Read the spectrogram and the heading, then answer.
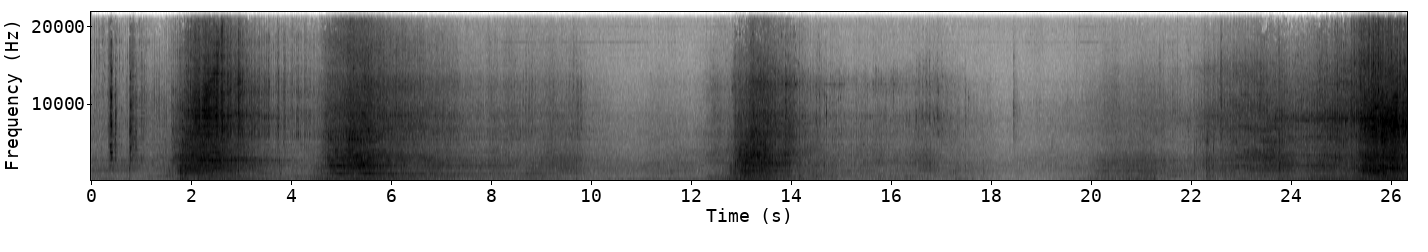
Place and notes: {"title": "中山東路一段223巷129弄, Zhongli Dist. - the train passes by", "date": "2017-08-20 17:27:00", "description": "Small Railway crossings, motorcycle sound, the train passes by, Binaural recordings, Zoom H6 XY", "latitude": "24.96", "longitude": "121.24", "altitude": "138", "timezone": "Asia/Taipei"}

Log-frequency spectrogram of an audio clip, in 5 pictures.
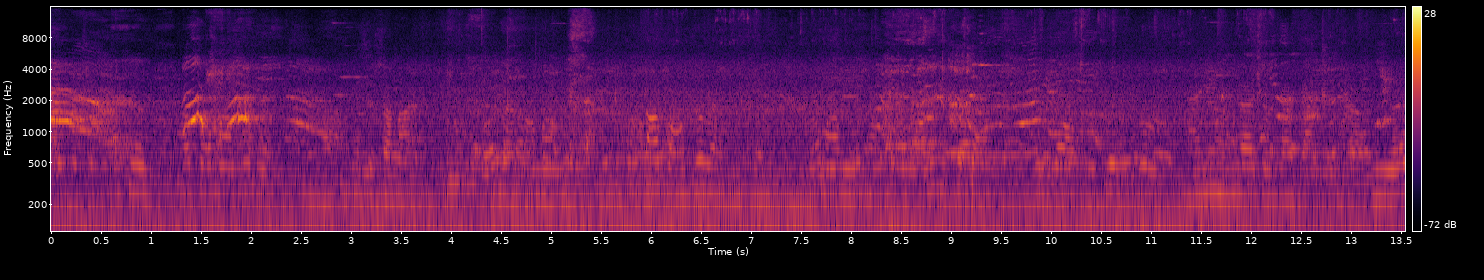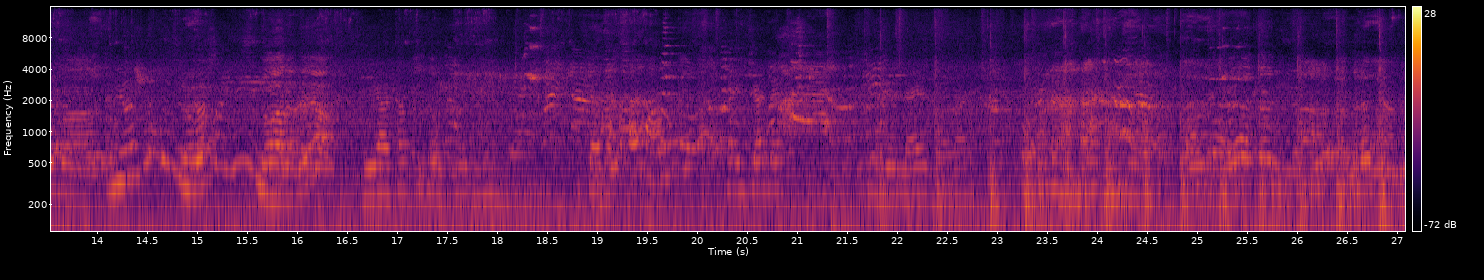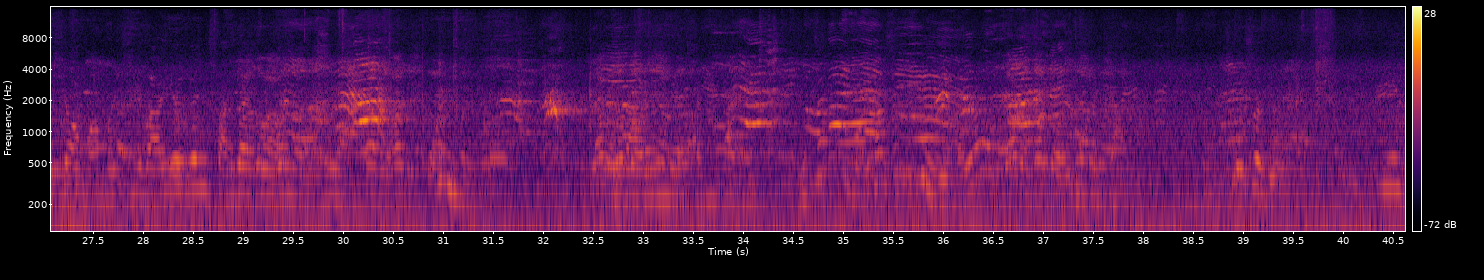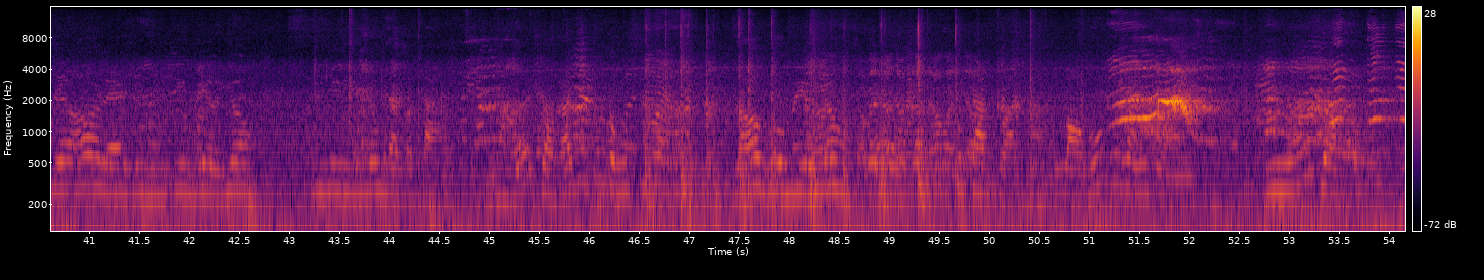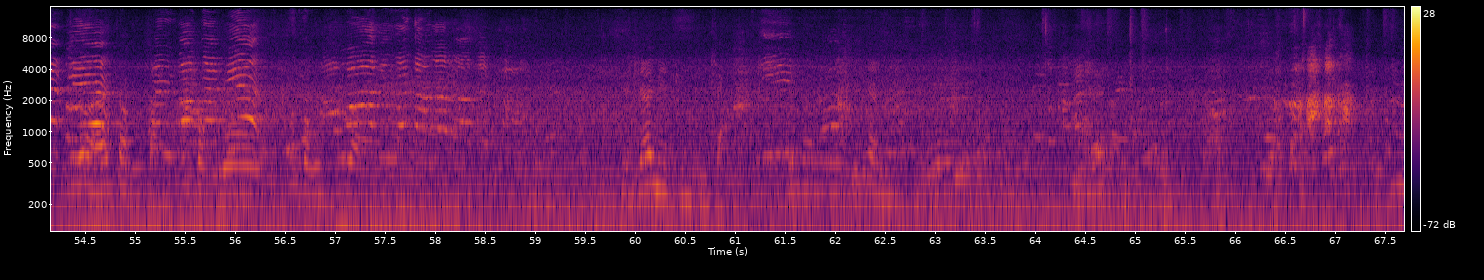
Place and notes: {"title": "SiPing Park, Taipei City - in the Park", "date": "2014-04-04 16:21:00", "description": "Kids play area, Voice chat between elderly, Holiday in the Park, Sitting in the park, Traffic Sound, Birds sound\nPlease turn up the volume a little. Binaural recordings, Sony PCM D100+ Soundman OKM II", "latitude": "25.05", "longitude": "121.53", "altitude": "15", "timezone": "Asia/Taipei"}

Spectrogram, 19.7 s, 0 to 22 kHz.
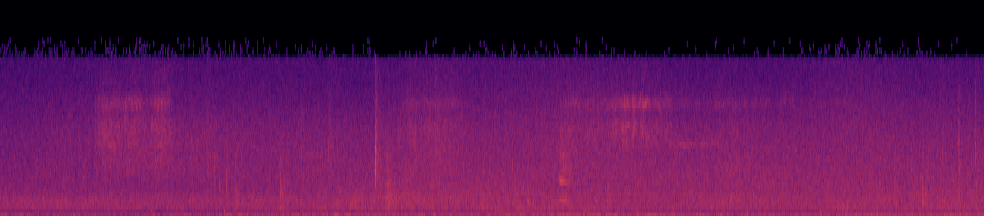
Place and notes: {"title": "Hasenheide ambience", "date": "2010-09-22 17:15:00", "description": "ambience recording in Hasenhiede Berlin", "latitude": "52.48", "longitude": "13.42", "altitude": "50", "timezone": "Europe/Berlin"}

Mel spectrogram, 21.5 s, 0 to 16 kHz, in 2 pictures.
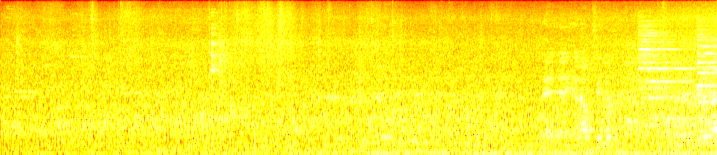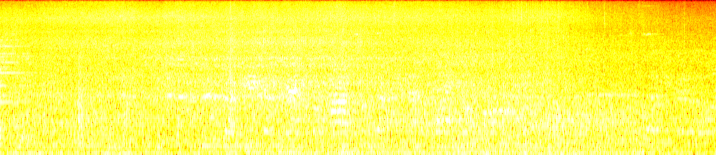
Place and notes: {"title": "Guimarães, Largo da Oliveira - trashing bottles at Largo da Oliveira", "date": "2013-10-02 16:16:00", "description": "abmience around one of the squares in the old part of Guimarães. people talking at tables, restaurant worker throwing out the trash, bells of the churches, homeless person shouting at tourists, old motorcycle passing by", "latitude": "41.44", "longitude": "-8.29", "altitude": "193", "timezone": "Europe/Lisbon"}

